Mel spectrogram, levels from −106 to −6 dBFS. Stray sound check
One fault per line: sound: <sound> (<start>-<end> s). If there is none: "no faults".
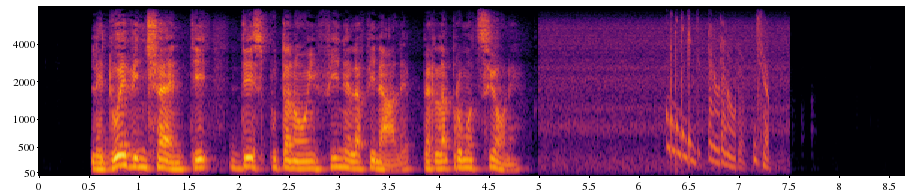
sound: chirp (6.3-7.3 s)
